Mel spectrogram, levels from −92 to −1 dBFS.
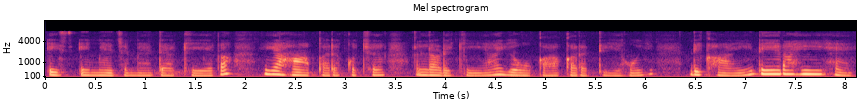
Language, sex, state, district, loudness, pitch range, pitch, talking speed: Hindi, female, Rajasthan, Jaipur, -19 LUFS, 155-200 Hz, 165 Hz, 110 wpm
